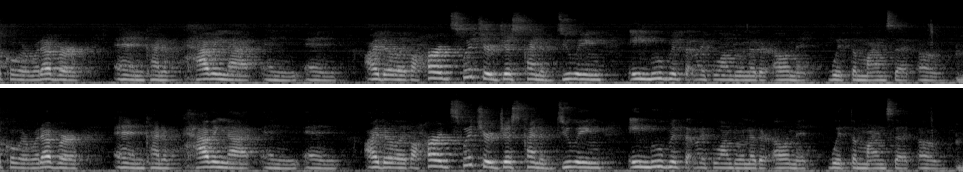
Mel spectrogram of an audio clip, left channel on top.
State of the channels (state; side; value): normal; both; correlation -0.09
